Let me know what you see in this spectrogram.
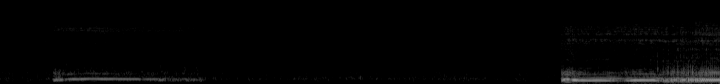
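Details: Two low, buzzing snores separated by a quiet pause, the second louder and rougher, from a sleeping American Bulldog: snoring.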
